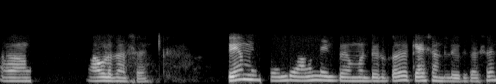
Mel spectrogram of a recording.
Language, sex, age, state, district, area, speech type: Tamil, male, 18-30, Tamil Nadu, Viluppuram, urban, conversation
